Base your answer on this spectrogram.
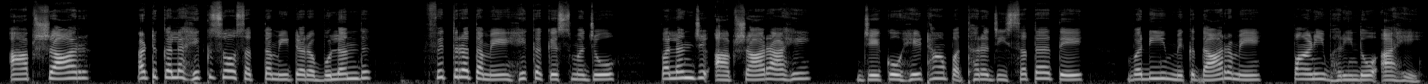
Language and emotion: Sindhi, neutral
